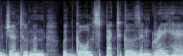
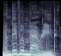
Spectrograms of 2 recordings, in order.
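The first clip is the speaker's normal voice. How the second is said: plain reading voice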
